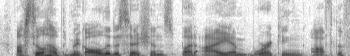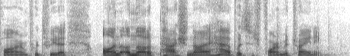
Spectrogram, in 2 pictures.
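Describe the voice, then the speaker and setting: In a very clean recording with a silent background, a man talks in an unremarkable speaking voice at a fairly high pitch and a fairly quick pace, with ordinary pitch variation. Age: 50s. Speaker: farmer.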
